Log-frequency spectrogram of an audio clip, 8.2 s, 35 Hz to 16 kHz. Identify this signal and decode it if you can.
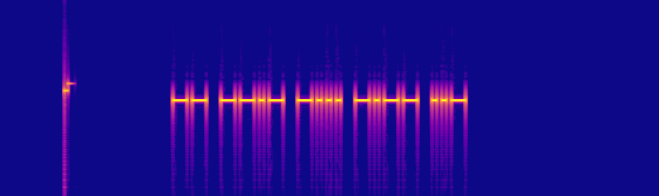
Morse code, heard as a keyed tone, about 20 wpm, 700 Hz. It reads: MQBYU
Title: Code Groups - 5 Letters - 20wpm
